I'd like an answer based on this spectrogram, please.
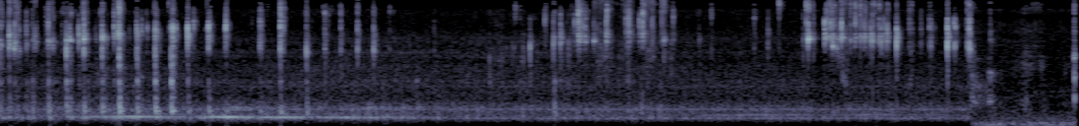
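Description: Faint crackling clicks as thin alabaster slurry is poured slowly from a plastic bowl into a silicone mould. The clicks come fast for the first couple of seconds, then in short runs, over a faint steady hum.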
